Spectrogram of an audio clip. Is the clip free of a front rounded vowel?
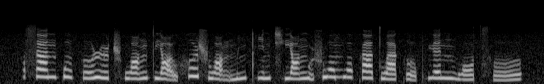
yes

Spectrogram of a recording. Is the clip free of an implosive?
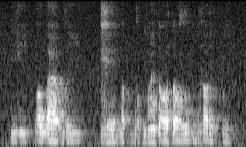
no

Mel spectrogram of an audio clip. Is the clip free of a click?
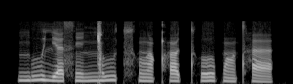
no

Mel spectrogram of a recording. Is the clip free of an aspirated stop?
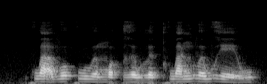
yes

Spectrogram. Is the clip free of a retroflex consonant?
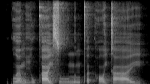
yes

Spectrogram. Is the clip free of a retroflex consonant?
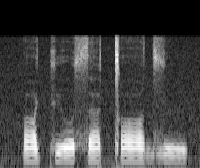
yes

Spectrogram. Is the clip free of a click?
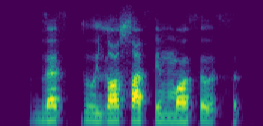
yes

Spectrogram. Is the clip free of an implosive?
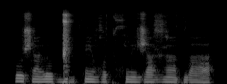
yes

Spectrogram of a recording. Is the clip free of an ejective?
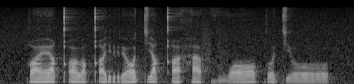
no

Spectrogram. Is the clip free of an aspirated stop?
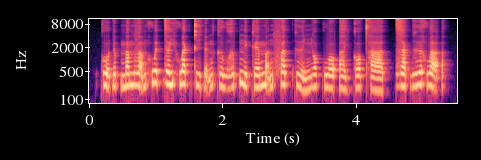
no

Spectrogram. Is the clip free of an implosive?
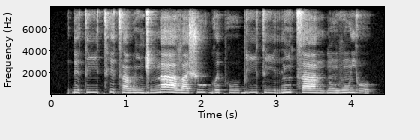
no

